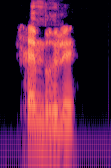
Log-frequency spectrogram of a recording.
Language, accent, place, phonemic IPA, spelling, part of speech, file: French, France, Lyon, /kʁɛm bʁy.le/, crème brûlée, noun, LL-Q150 (fra)-crème brûlée.wav
- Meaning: crème brûlée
